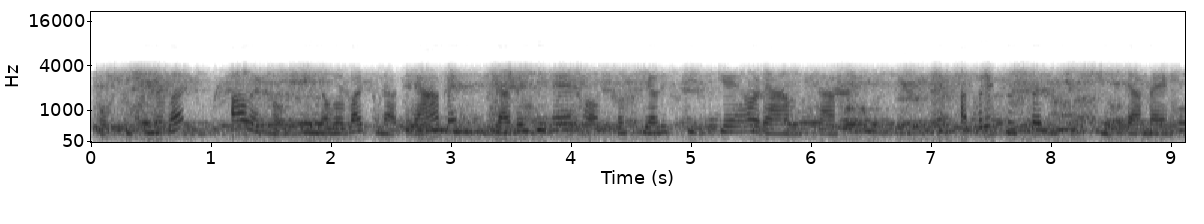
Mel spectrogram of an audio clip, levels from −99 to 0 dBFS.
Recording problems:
phone-call audio; poor line; nothing above 3 kHz
chatter from many people; loud; throughout; 1 dB below the speech

